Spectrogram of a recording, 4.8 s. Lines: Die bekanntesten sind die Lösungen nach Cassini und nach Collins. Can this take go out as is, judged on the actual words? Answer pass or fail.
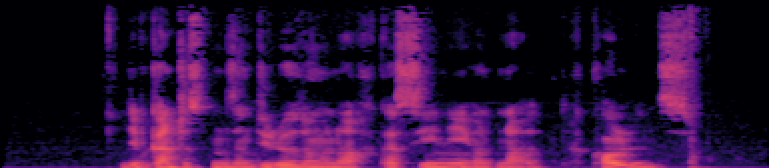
pass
